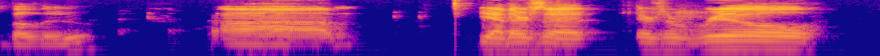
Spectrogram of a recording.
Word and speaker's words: Ballou: It's like you can kind of pronounce it like it's French and just it's still Ballou. Like the T is silent and it's just Ballou.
